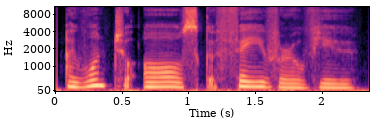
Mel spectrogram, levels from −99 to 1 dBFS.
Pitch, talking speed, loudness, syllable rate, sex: 175 Hz, 205 wpm, -17 LUFS, 4.4 syllables/s, female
